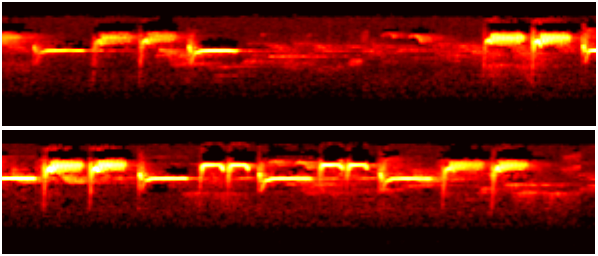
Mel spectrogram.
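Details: A tit repeats a two-part motif: a very high clipped note dropping to a lower sustained whistle, over and over in a fast, regular cadence, with faint background hiss.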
